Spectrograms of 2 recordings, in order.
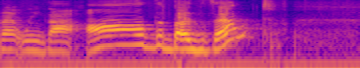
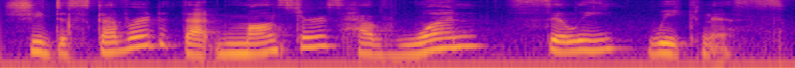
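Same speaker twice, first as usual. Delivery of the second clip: ordinary delivery, nothing marked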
